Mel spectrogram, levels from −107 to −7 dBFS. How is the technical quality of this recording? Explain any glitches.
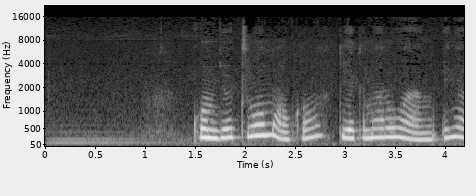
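The recording has one glitch, a call bitrate drop from 1.96 s to 3.53 s. The call's bandwidth estimate fell and the encoder was forced onto far fewer bits, consistent with a fall from about 40 kbps to about 14 kbps and a low point lasting around 1.5 s. The speech is coded more coarsely there, losing its top end and sounding muffled and rough until the bitrate recovers.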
